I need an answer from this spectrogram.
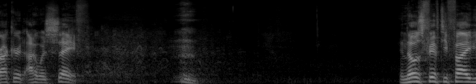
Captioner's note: audience laughing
